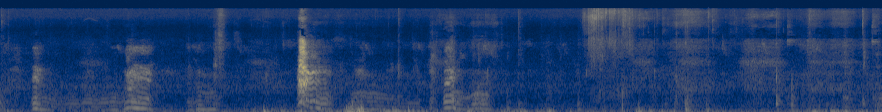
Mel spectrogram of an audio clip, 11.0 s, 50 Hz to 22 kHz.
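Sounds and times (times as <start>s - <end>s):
puppies barking: 3.7s - 4.2s.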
